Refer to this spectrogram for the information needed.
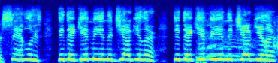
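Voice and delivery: imitating high, loud panic; retold freak-out. Wounded gunner begs the interpreter to check, freaking out. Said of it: "he's just freaking out about".

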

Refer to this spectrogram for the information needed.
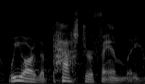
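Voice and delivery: low, hushed dad voice; imitated stern dad. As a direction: lay down the family rule, low and quiet. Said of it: "And he goes".

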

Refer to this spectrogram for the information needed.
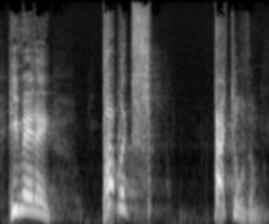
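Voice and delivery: high, loud, slow shouted preaching; preacher crying out "disarmed"; full-force preaching. Acted. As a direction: call the congregation to shout it back.

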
